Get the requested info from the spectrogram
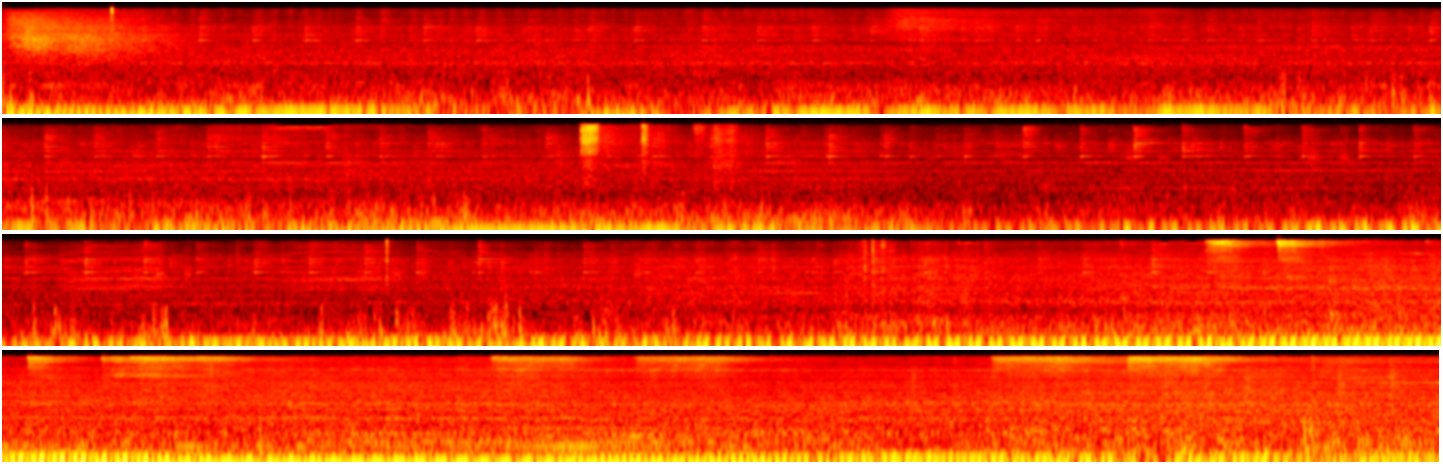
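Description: Diesel locomotives running past with a steady heavy rumble, first Pacific National NR-class freight units. From about twenty seconds in, a diesel-hauled passenger train comes close, its engine and wheels on the rails growing louder and peaking a couple of seconds later.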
